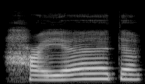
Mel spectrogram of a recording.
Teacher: حروف حلقی میں سے ہا، تو ہا کو واضح پڑھنا ہے گلے کے درمیانی حصے سے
